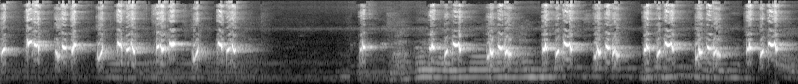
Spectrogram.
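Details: Yellow-vented bulbul in lively long-rolling song to provoke other birds into answering: a run of fast bubbly phrases, a second of silence, then another long burst of warbling note-pairs over a faint low drone.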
